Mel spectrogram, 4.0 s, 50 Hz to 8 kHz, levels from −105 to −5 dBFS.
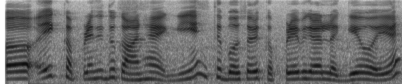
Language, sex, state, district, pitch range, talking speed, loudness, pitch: Punjabi, female, Punjab, Pathankot, 225-275 Hz, 240 wpm, -15 LUFS, 240 Hz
